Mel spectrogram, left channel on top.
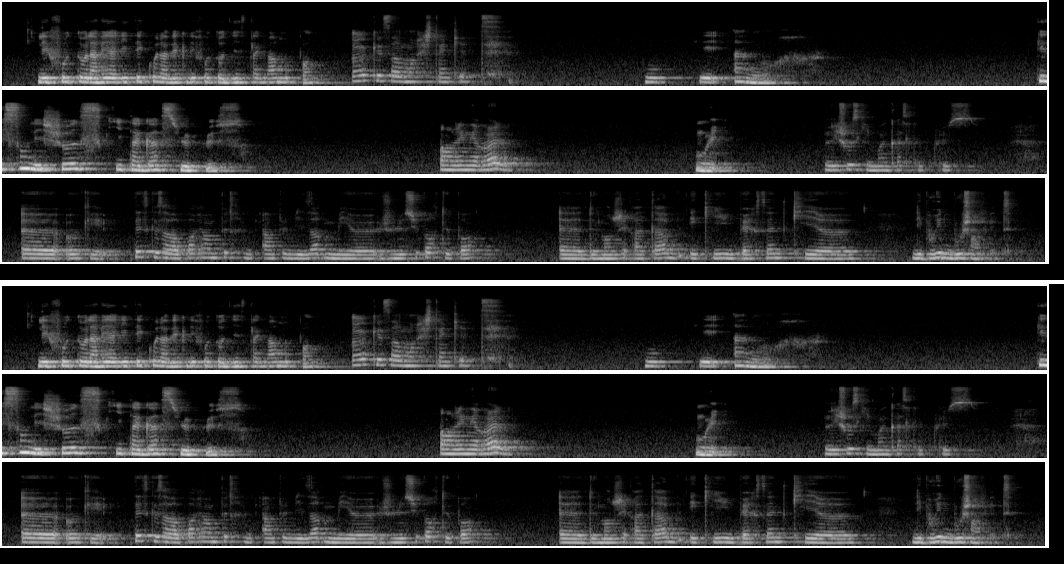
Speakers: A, on the left (about 20°); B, on the right (about 65°).
A: les photos, la réalité colle avec les photos d'Instagram ou pas.
B: Ok, ça marche, t'inquiète.
A: Ok, alors, quelles sont les choses qui t'agacent le plus?
B: En général,
A: Oui.
B: les choses qui m'agacent le plus. Euh, ok. Peut-être que ça va paraître un peu, tr- un peu bizarre, mais euh, je ne supporte pas euh, de manger à table et qu'il y ait une personne qui... euh, les bruits de bouche, en fait.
